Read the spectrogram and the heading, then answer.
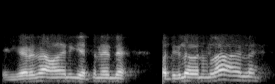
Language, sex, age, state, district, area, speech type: Tamil, male, 60+, Tamil Nadu, Perambalur, rural, conversation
